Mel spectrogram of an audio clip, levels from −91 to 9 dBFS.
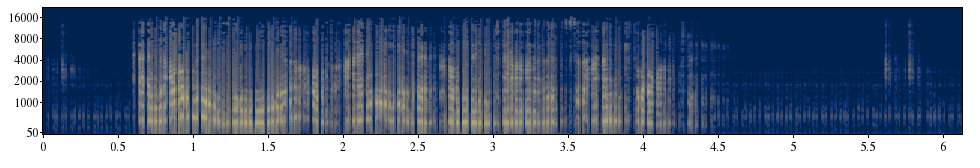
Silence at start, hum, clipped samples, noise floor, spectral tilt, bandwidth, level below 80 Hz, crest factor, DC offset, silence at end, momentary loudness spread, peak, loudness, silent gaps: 0.65 s; none; under 0.1%; -65 dBFS; -3.5 dB/octave; 16.5 kHz; -52 dBFS; 22 dB; under 0.1%; 1.8 s; 8 LU; -4 dBFS; -23 LUFS; none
